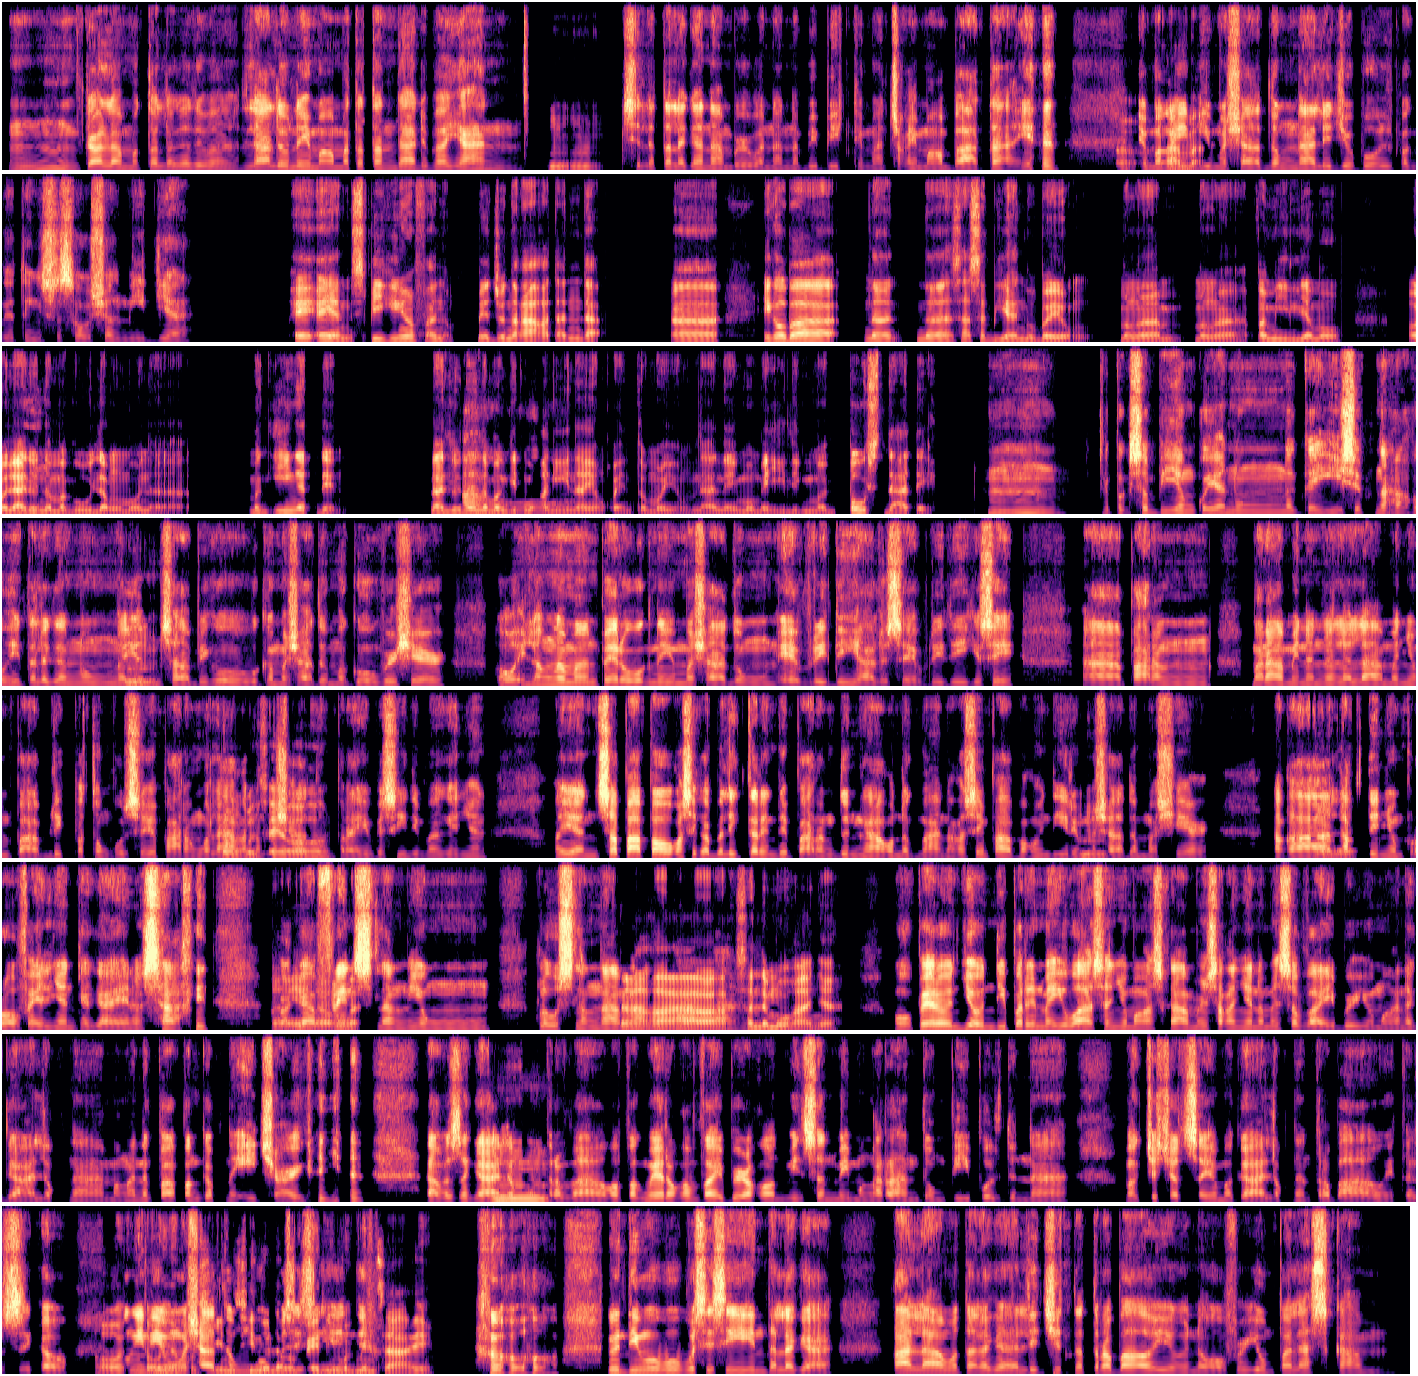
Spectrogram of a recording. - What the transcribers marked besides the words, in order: laughing while speaking: "yan"; laughing while speaking: "sakin"; laughing while speaking: "ganyan"; laughing while speaking: "di ba, oo"
- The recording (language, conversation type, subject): Filipino, podcast, Paano mo pinoprotektahan ang iyong pagkapribado sa mga platapormang panlipunan?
